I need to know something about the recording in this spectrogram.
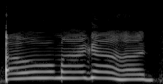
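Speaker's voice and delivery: high, drawn-out horrified gasp of words; appalled squeal, very slow; shocked disbelief. Real, not acted. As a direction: stretch it out in sheer disbelief. Reacting to texts.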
